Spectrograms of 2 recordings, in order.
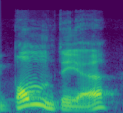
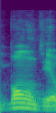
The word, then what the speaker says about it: bom dia: B-O-M, that should be bom dia, but it's actually bom dia. What's going on there, Raquel? Why are we saying an N sound instead of an M sound?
